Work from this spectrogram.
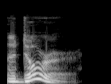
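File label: "adorer", British English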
